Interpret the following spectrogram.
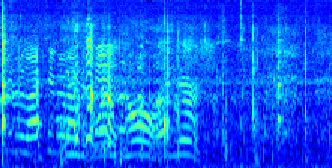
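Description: Several people shouting and calling out without words in the middle of a lively outdoor game, dying down after about two and a half seconds. A few sharp knocks are heard, the loudest right at the start and two more near the end.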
